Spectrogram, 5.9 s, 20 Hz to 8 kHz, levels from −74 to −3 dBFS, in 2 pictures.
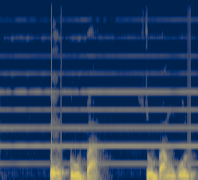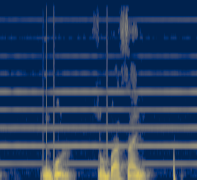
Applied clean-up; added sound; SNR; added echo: none; Bowed string instrument; 14 dB; none.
